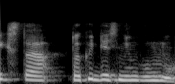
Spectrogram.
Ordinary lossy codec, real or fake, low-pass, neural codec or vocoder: Opus, 32 kbps; fake; 7.2 kHz; codec, 16 kHz, 2 kbps, FreqCodec, larger model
